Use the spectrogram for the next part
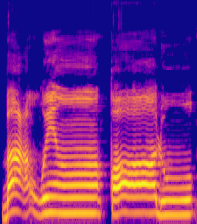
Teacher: تنوین کے بعد قاف ہے، حروف اخفا ہے، تو یہاں غنہ کرنا ہے، آواز ناک میں چھپانی ہے۔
